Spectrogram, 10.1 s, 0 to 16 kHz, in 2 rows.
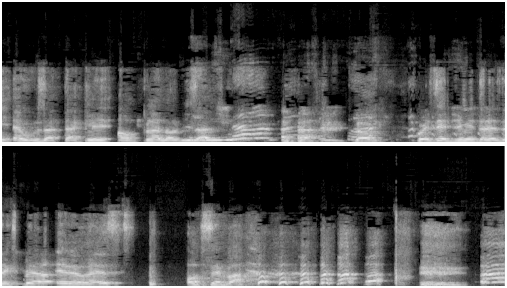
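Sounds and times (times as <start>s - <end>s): people laughing: 2.4s - 6.2s, 7.2s - 9.2s.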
